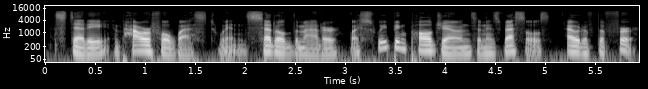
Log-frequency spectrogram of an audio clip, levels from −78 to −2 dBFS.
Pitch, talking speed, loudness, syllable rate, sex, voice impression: 100 Hz, 200 wpm, -22 LUFS, 5.1 syllables/s, male, masculine, adult-like, tensed, bright, fluent, slightly cool, intellectual, sincere, friendly, reassuring, slightly wild, kind, slightly modest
